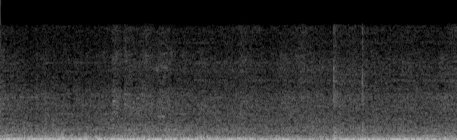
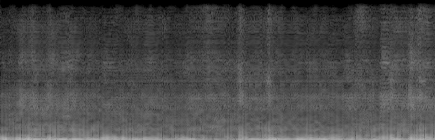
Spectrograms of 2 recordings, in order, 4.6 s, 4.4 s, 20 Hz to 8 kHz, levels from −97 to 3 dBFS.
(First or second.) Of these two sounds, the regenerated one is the second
